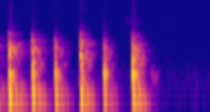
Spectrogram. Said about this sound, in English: Someone's knocking at your door.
